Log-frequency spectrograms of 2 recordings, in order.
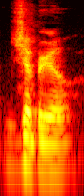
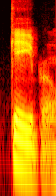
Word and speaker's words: Gabriel: there it is, Lord Jabril or Gabriel. Gabriel. Yeah, I just like saying Jabril. I know it's not how it's said.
